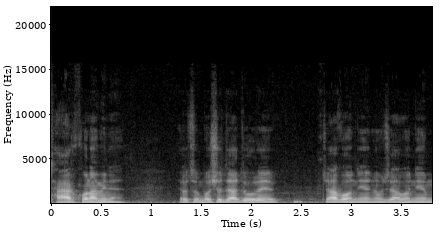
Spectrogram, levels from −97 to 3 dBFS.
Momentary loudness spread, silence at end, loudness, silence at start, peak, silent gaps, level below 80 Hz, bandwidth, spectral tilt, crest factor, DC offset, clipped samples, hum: 11 LU; 0 s; -26 LUFS; 0 s; -6 dBFS; none; -62 dBFS; 10.5 kHz; -8 dB/octave; 18 dB; under 0.1%; under 0.1%; none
